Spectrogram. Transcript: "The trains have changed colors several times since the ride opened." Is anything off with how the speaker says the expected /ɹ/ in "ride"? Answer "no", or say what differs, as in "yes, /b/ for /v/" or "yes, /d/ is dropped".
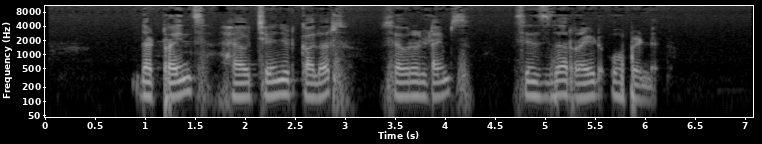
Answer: no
